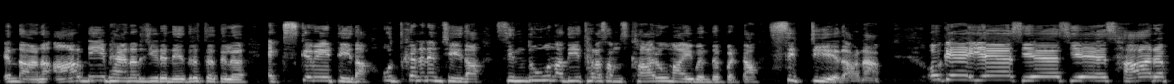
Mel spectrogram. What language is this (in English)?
Malayalam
